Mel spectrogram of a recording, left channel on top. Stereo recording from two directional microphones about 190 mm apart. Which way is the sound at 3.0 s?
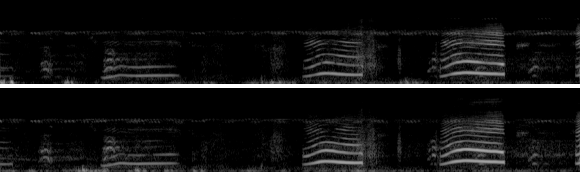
25° right (ahead or behind).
